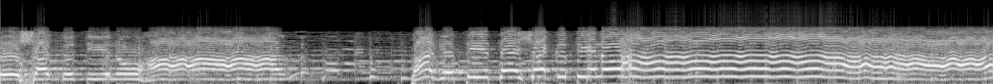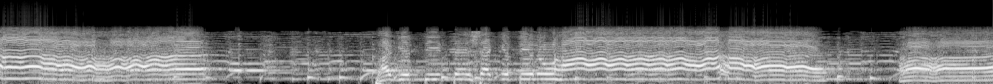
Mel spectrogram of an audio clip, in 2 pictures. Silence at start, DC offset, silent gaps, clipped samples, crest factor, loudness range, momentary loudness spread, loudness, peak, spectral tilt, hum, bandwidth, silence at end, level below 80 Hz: 0 s; under 0.1%; none; 0.7%; 4 dB; 5 LU; 11 LU; -4 LUFS; 0 dBFS; -5.5 dB/octave; none; 6.4 kHz; 0 s; -32 dBFS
